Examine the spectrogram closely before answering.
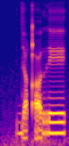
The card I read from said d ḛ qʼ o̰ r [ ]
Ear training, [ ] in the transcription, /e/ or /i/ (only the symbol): e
